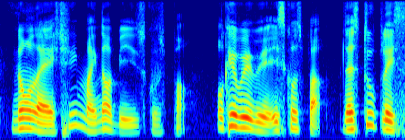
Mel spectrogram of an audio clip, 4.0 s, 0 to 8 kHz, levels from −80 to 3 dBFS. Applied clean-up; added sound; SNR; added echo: none; none; none; none.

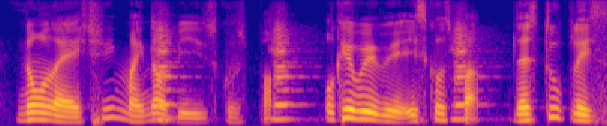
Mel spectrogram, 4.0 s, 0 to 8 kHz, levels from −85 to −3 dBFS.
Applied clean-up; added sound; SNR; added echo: none; Wind instrument, woodwind instrument; 9 dB; none.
